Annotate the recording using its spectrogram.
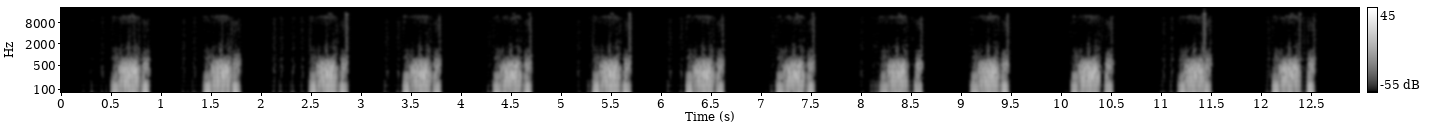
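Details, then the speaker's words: Patient with calcific aortic stenosis and a preserved A2: harsh late-peaking systolic murmur with each beat at about 65 a minute, with the second heart sound still audible. "listen first to a patient with a preserved a2 and compare that to a patient with a soft a2 first a preserved a2"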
